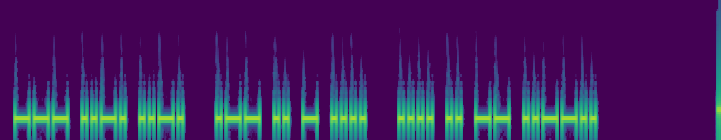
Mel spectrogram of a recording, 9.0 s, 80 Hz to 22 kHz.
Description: Morse code, heard as a keyed tone, about 19 wpm, 700 Hz. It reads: OFF WITH HIM?
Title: Sentences from Top 1000 Words - Review Part 6 - 20wpm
